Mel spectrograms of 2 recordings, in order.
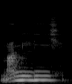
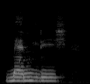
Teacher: eine partielle Assimilation, eine Hebung des A zu Ä, also es nähert sich dem I weiter an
